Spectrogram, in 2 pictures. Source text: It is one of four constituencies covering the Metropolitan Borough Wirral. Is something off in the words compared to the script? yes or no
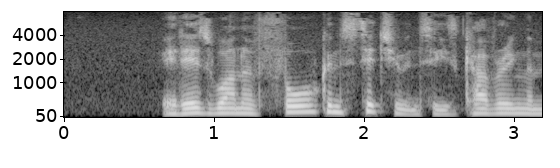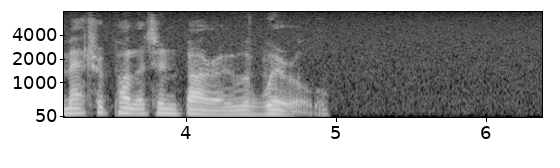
no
